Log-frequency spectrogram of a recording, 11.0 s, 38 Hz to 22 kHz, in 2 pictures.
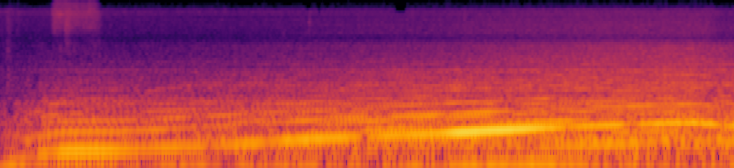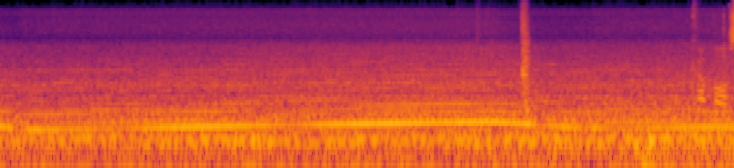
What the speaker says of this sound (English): Let's see how it handles a 0 to 60 acceleration.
